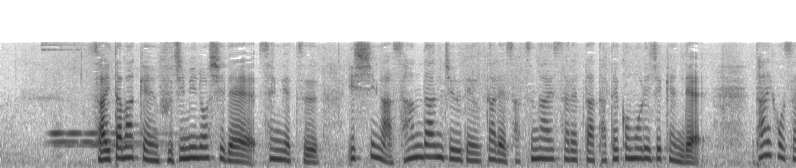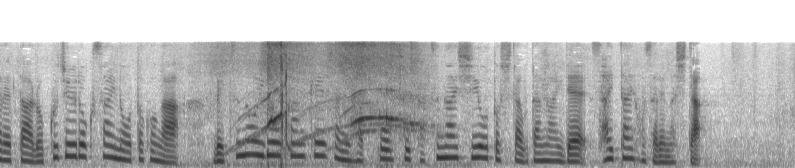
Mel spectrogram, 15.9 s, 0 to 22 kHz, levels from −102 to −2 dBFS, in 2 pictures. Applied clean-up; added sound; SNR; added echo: none; Fireworks; 2 dB; none.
